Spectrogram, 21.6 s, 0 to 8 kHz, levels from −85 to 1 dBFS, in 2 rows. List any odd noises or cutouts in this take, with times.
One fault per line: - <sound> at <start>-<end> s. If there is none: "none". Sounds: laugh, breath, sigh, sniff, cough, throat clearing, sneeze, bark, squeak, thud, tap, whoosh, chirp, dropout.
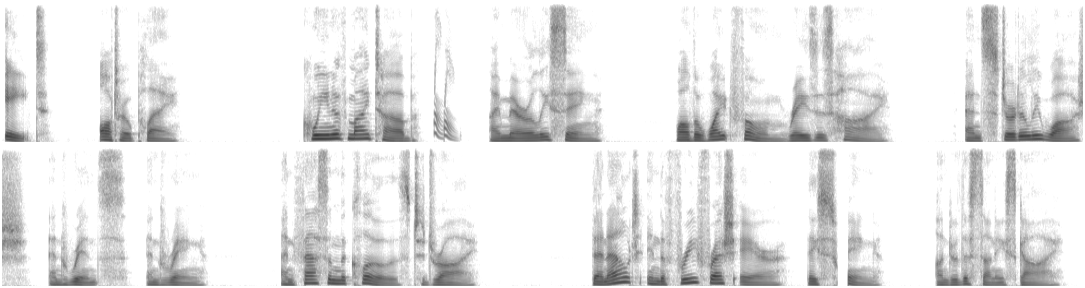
- chirp at 4.3-4.6 s
- dropout at 19.2-19.3 s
